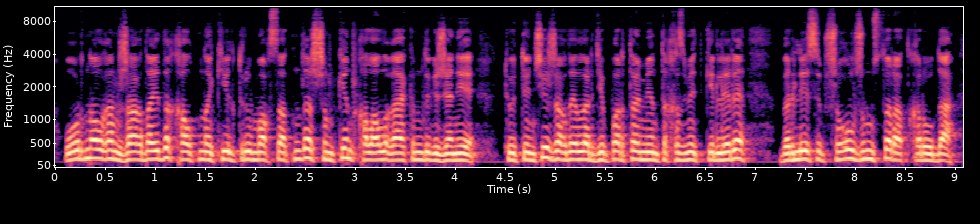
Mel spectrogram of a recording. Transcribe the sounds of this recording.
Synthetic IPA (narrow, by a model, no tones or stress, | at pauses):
wo̞ɾənɑlˠʁɑnʒɑʁd̪ɑjd̪əqʰɑlˠpənɑkʲʰe̞lt̪ɪɾumɑqsɑt̪ənd̪ɑʃəmkʲe̞nt̪̚qʰɑlˠɑlˠəqækʲɪmd̪ɪɡʲɪʒæne̞ | t̪ʰɵt̪e̞nʃeʒɑʁd̪ɑjlˠɑɾdʲe̞part̪amʲe̞nt̪ɪqʰəzme̞t̪kʲe̞ɾle̞ɾɪ | bɪɾle̞sɪpʃʊʁəlˠʒʊməst̪ɑɾɑt̪qɑɾud̪ɑ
